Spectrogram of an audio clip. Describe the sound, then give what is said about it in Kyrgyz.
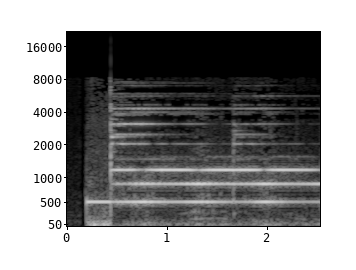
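A memorial peace bell rings in Osh city to honour victims of deadly clashes. One loud clanging strike opens into a long, steady, humming ring with rich sustained overtones that carries on to the end. “Курман болгондорду эскерип Ош шаарында тынчтык коңгуроосу орнотулду.”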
